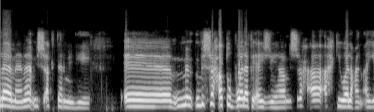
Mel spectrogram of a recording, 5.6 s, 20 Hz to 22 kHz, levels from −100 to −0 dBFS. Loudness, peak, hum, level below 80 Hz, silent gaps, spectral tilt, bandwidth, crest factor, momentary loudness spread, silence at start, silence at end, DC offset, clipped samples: -16 LUFS; -2 dBFS; none; -66 dBFS; none; -4 dB/octave; 7.8 kHz; 14 dB; 10 LU; 0 s; 0 s; under 0.1%; under 0.1%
